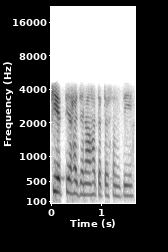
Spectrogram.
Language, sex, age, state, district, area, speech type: Sanskrit, female, 18-30, Karnataka, Bellary, urban, conversation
